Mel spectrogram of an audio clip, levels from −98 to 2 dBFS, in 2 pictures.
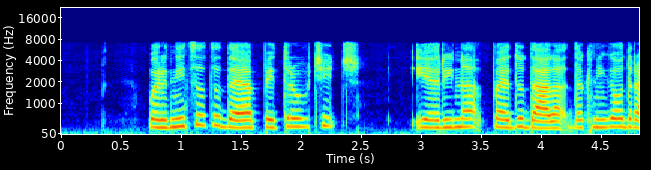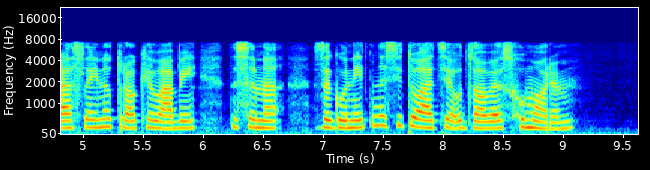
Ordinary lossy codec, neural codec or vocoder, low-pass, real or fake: none; codec, 16 kHz, 8 kbps, FreqCodec, larger model; 7.2 kHz; fake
